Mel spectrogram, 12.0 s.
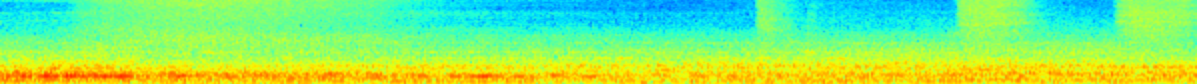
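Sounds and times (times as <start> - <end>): electric train humming: 0.0 - 11.9
air release hisses: 0.8 - 4.0, 7.6 - 8.0, 9.6 - 10.4, 11.2 - 11.9.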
